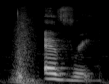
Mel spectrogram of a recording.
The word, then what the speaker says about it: every: Every. Every. Not every, just 2 syllables.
